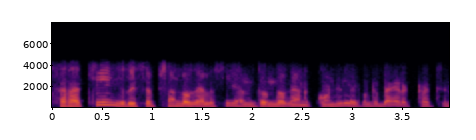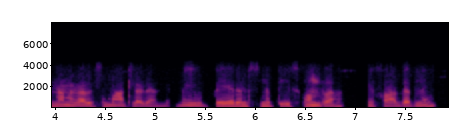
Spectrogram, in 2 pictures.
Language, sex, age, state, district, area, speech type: Telugu, male, 18-30, Telangana, Mancherial, rural, conversation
